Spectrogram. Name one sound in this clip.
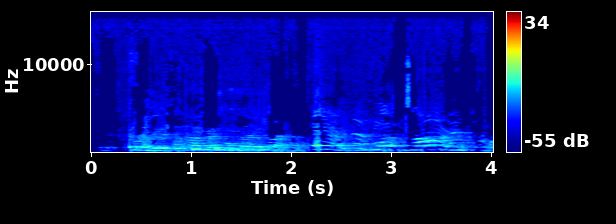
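Children chatter around a table.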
